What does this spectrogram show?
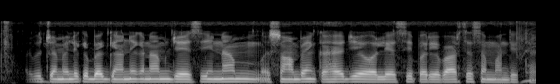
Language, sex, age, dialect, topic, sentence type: Magahi, male, 18-24, Southern, agriculture, statement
